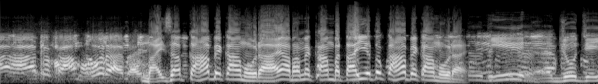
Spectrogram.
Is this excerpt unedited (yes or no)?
no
